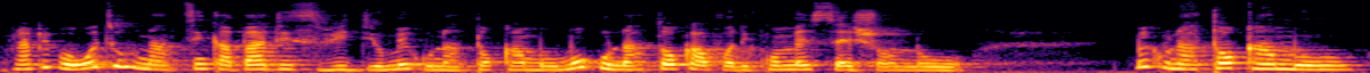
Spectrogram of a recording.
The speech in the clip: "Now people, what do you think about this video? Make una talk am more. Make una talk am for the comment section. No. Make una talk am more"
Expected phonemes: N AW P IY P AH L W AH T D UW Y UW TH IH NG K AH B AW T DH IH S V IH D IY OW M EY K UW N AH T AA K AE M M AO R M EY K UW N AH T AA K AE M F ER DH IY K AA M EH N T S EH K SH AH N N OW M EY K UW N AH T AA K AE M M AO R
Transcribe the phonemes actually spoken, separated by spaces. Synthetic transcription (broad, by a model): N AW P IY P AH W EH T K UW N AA T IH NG K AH B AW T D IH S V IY D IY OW M EY K UW N AH T AA K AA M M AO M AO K UW N AH T AA K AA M F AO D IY K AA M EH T S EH SH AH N N OW M EY K UW N AH T AA K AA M M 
